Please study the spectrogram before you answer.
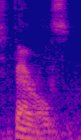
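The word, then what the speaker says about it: Feral's: One is the name on the place is Ferrell's, I love that ice cream. but it's spelled FERAL''S.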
